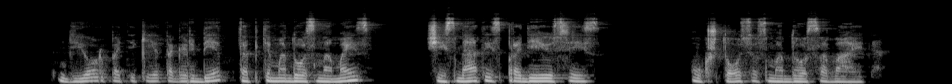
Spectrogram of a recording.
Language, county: Lithuanian, Alytus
